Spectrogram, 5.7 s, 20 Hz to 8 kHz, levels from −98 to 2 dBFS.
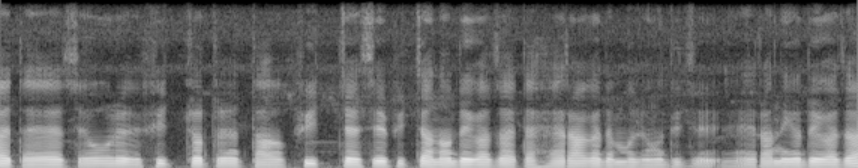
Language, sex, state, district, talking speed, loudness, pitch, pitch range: Chakma, male, Tripura, Unakoti, 220 wpm, -16 LUFS, 120 Hz, 115-125 Hz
